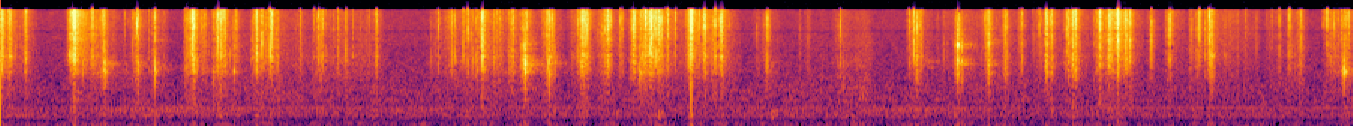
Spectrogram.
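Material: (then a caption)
Steel. Fingers and nails scratch and tap the steel ball chains wrapped around the hollow wooden cylinder of a steel bead cabasa. The result is quiet, bright, crisp metallic rattling and clicking in clustered bursts, with brief lulls between them. Each tick is short and dry with almost no low end.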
